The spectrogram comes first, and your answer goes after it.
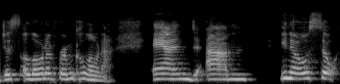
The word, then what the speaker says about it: Kelowna: uh my name is Ilona from Kelowna British Columbia up in Canada I know it Rhymes it's kind of silly Ilona from Kelowna that's how my stage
